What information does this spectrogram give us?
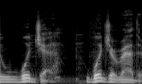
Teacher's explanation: you could even reduce the u to a y, right? And then you could say would ya.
